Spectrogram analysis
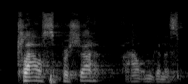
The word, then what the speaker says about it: Prochaska: To her right, Klaus Prochaska, I'm going to pronounce this wrong, aren't I? Prochaska, thank you, Klaus, is the lead for financial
